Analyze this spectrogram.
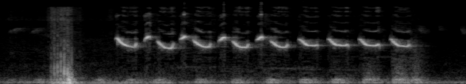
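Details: Common iora song used to train newly bought wild-caught birds: after a brief click, about eleven clear, down-slurred whistled notes repeat quickly and evenly over low background rumble.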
